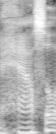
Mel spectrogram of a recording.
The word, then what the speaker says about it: Housel: So for everyone who hasn't caught up, we're talking about Morgan Housel. I think that's how you say it. Is that right, Marty? Correct. Housel, there you go.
